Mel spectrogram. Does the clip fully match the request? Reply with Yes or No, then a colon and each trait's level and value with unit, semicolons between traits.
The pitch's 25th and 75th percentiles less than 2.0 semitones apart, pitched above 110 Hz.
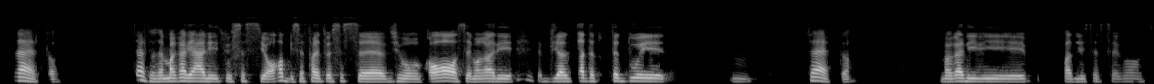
Yes: narrow, 1.6 semitones; medium, 140 Hz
